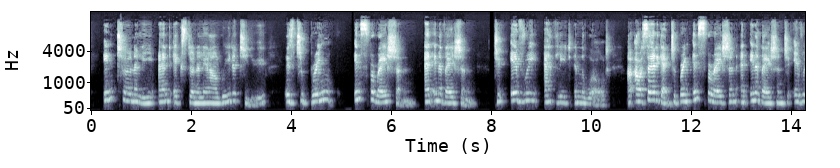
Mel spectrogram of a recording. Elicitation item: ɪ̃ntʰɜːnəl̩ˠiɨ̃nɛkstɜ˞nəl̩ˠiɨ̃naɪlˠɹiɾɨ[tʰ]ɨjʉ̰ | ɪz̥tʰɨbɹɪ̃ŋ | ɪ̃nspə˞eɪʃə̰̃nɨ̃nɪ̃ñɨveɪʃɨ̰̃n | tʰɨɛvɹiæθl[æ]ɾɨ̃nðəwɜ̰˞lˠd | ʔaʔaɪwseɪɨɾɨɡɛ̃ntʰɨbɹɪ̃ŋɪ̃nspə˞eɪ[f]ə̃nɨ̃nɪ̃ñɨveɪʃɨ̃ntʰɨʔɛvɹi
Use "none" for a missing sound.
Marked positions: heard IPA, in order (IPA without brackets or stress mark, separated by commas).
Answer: tʰ, i, ʃ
